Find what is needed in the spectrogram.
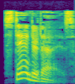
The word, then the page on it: standardise: British English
